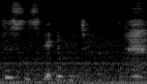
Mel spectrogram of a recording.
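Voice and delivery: exasperated whisper; whispered frustration. Retold or imitated. Patient losing patience on the table, whispered. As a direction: grumble it under your breath.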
